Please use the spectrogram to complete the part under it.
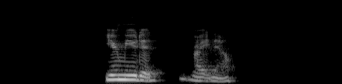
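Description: A woman speaks briefly and calmly over an online call.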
